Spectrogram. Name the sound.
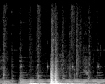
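door being closed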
